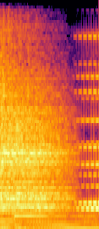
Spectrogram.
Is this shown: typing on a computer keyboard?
no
